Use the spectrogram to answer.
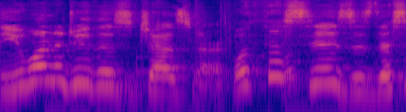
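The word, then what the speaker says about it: Jessner: you to reach for something like jesner you could pronounce it yesner after Dr yesner that actually created this peel but most people like to call this jesner sorry a little bit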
